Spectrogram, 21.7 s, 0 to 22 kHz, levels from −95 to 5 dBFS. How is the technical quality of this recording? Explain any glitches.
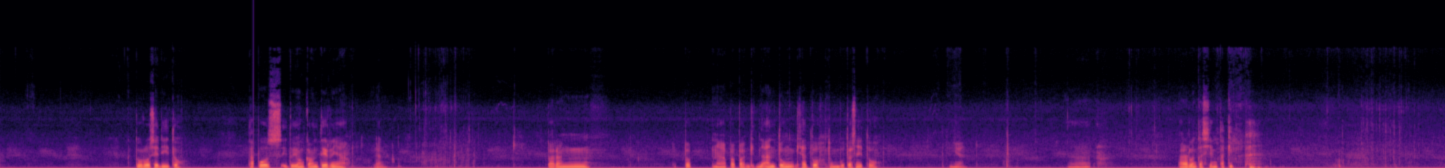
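The recording has three brief glitches, each a sudden jump in the sound, at 0.38 s, 3.80 s and 20.44 s. These are most likely dropped buffers (overrun): the recording software failed to collect a block of samples before the hardware overwrote it, so roughly 40 ms of audio is lost and the surrounding material is spliced together. Unlike a dropout, there is no gap of silence. The audio skips forward at an abrupt join.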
